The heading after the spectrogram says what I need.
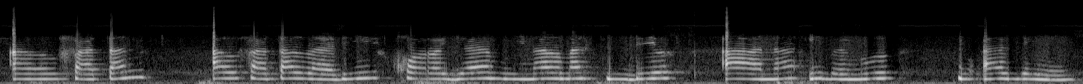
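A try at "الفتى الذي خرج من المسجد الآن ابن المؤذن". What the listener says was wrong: Ibnul muadzini, bagus. Baca sekali lagi.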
